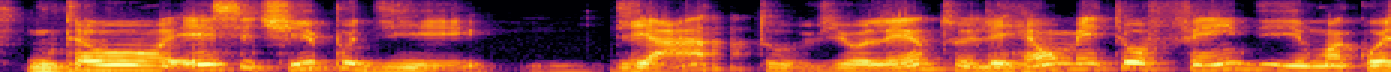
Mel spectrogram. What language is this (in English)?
Portuguese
